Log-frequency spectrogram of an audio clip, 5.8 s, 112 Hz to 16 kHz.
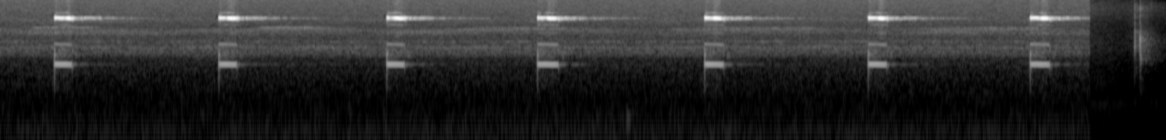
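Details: A fruit bat, a mammal whose call is often mistaken for a bird's, gives a sharp, metallic ping repeated steadily about every 0.8 seconds, seven in a row, with quiet in between.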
